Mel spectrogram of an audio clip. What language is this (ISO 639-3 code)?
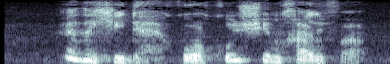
kab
